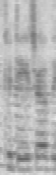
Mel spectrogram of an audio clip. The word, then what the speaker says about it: Kadajah: Khadija Levy. – Can you spell it? – K-A-D-A-J-A-H. – L-A-I-D-L-E-Y.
